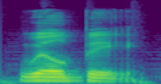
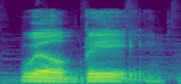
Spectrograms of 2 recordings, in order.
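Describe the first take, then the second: Both takes have the same delivery.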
